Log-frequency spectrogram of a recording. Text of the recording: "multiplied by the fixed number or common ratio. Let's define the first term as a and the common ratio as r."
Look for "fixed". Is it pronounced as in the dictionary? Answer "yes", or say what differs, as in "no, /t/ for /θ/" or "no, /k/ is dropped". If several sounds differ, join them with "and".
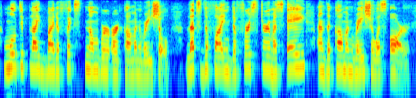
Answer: yes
